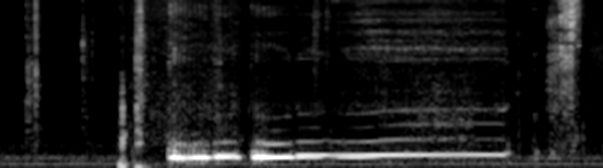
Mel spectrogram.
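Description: A boy's voice holding one long hummed groan for a little over two seconds, starting about a second in and rising slightly in pitch. It follows a single click and is followed by a short hiss near the end.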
